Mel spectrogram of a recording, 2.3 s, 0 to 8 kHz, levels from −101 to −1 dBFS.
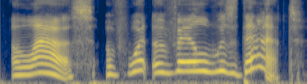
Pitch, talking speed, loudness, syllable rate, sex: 295 Hz, 155 wpm, -16 LUFS, 3.9 syllables/s, female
